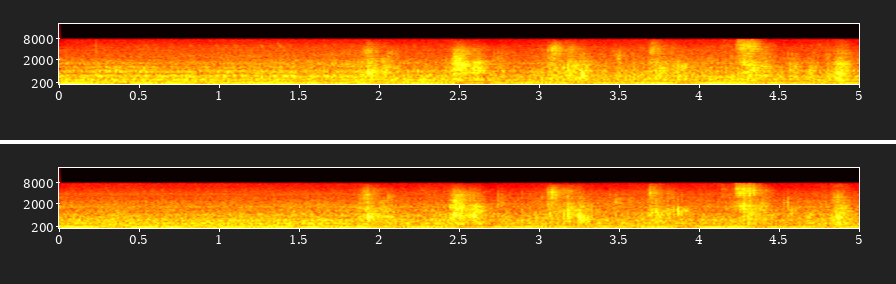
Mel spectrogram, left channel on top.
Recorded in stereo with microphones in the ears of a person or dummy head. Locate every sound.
1.9 s footsteps: 55° right (ahead or behind), 7.5 m; by 4.9 s 40° right (ahead or behind), 6.5 m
